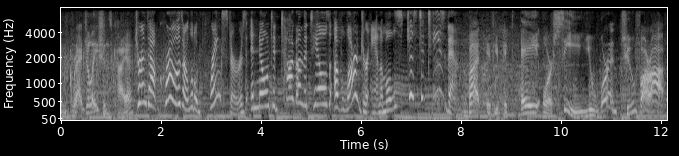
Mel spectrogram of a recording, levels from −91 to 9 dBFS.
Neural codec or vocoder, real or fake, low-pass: none; real; 7.2 kHz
